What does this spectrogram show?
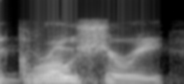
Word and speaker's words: grocery: Somebody say grocery. There's no SH in a C sound.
